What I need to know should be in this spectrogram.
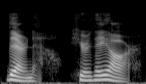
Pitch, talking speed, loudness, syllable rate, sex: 175 Hz, 205 wpm, -20 LUFS, 7.8 syllables/s, female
